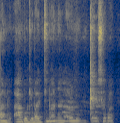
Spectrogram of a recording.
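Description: A man speaking, with one sharp click near the end.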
